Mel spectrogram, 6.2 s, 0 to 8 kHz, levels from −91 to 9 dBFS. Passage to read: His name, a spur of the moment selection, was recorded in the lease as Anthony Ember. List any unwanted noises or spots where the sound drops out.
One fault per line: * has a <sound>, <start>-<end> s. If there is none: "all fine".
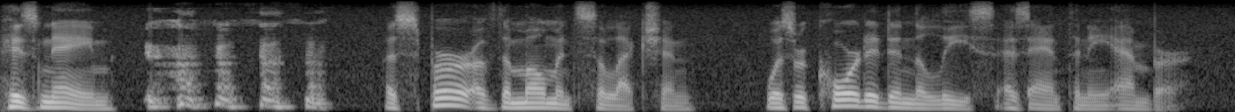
* has a laugh, 0.7-1.7 s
